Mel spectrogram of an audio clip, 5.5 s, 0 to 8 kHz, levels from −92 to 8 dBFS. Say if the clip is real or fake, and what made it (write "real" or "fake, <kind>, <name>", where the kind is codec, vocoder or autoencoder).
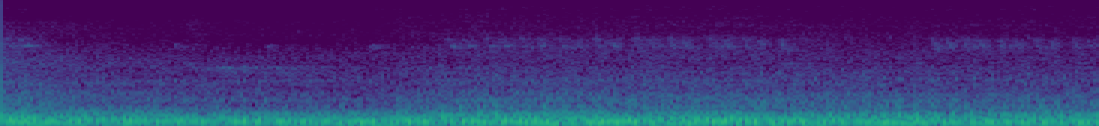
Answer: real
